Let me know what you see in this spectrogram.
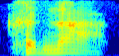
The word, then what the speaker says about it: knock: Knock, a knock, silent K. Here's the one I love. No. K is silent, wouldn't it be now? N-O-W.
